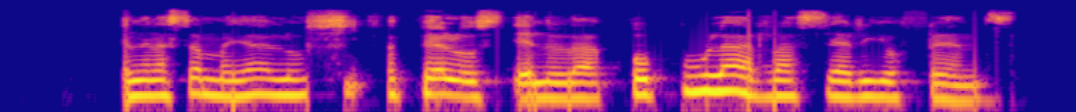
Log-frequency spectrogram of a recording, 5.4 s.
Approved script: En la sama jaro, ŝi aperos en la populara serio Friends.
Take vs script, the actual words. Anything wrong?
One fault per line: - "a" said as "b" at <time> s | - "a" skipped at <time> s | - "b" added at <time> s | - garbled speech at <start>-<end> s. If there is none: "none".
none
